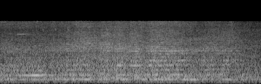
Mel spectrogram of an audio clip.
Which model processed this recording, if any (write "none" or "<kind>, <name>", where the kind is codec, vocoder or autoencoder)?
vocoder, Vocos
